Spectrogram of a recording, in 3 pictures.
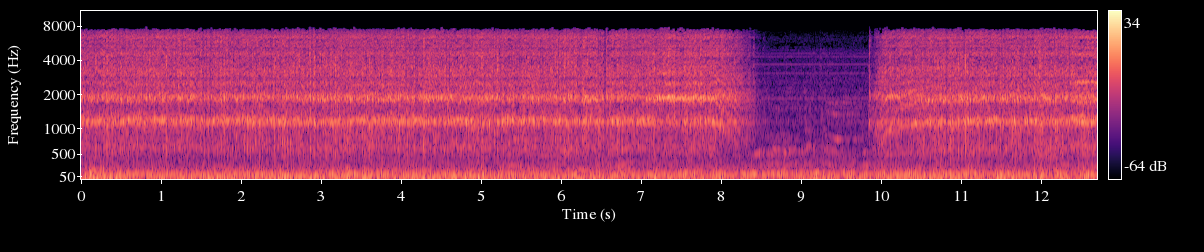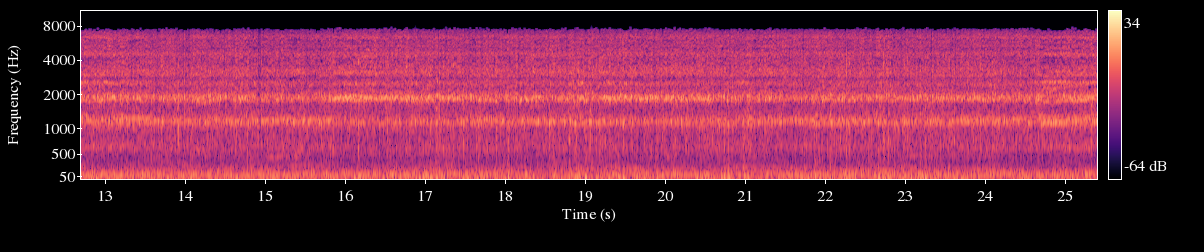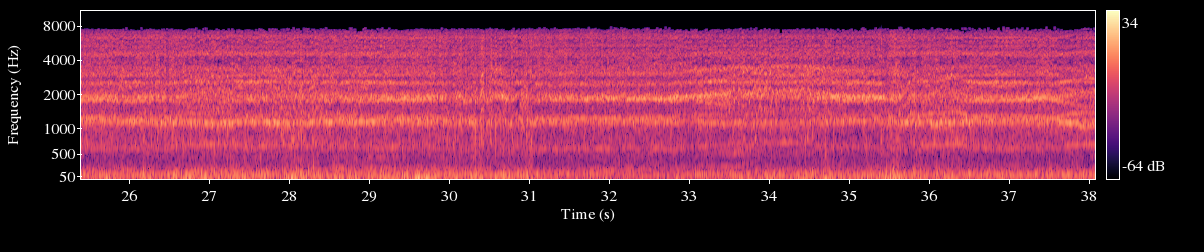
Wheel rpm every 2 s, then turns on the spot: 160, 160, 160, 160, 20, 140, 160, 160, 160, 160, 160, 160, 160, 160, 160, 160, 160, 160, 160.
none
